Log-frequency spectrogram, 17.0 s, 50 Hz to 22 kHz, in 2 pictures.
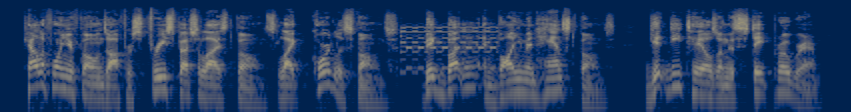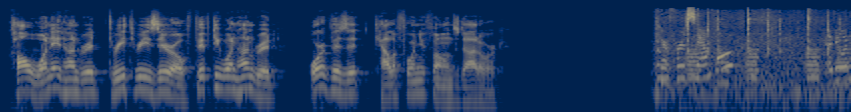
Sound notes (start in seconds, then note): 4.0 phone ringing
